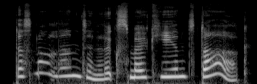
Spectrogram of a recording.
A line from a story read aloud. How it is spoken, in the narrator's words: exclaimed Edith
